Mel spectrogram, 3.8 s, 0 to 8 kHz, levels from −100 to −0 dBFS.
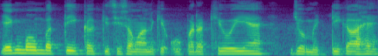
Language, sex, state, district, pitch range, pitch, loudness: Hindi, male, Uttar Pradesh, Shamli, 135-145 Hz, 140 Hz, -20 LUFS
